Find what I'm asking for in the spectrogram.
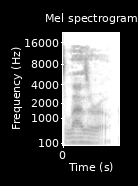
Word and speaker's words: Lazzaro: Nah, there's an accent on the A, so it's Lazzaro. – Okay. – It's like Lazarus.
